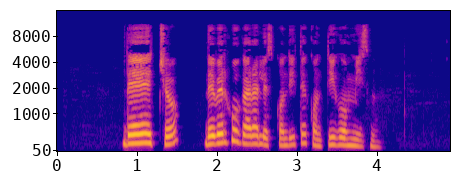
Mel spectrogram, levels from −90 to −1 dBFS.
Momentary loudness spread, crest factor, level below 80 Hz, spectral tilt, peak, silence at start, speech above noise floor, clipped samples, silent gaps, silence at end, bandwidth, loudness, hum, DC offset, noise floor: 15 LU; 18 dB; -74 dBFS; -4.5 dB/octave; -4 dBFS; 0.85 s; 54 dB; under 0.1%; none; 0.9 s; 11.5 kHz; -21 LUFS; none; under 0.1%; -74 dBFS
